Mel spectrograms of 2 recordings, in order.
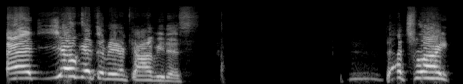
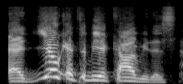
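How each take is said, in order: First: Much higher, loud hammed-up announcer screech; mock giveaway host at full pitch. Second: Loud, hammed-up announcer voice handing out prizes; mock giveaway host. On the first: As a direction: peak the giveaway, squeal it out. Giveaway parody at its peak. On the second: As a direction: belt it like a talk-show giveaway. Game-show giveaway parody, building.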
